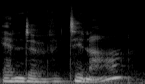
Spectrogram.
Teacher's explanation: She doesn't say the letter R at the end of 'dinner'.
